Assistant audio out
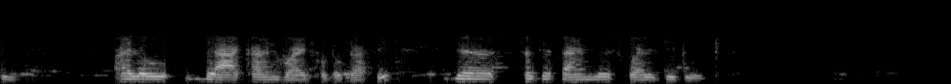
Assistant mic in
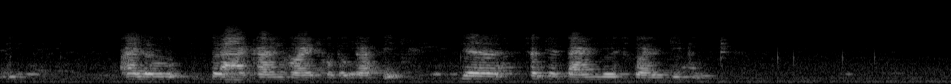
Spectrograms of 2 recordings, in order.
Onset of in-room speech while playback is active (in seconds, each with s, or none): none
